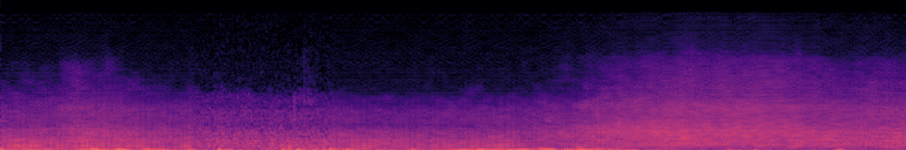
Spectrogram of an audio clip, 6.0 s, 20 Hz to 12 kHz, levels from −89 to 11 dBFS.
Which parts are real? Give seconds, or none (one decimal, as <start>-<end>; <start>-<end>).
1.3-2.2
